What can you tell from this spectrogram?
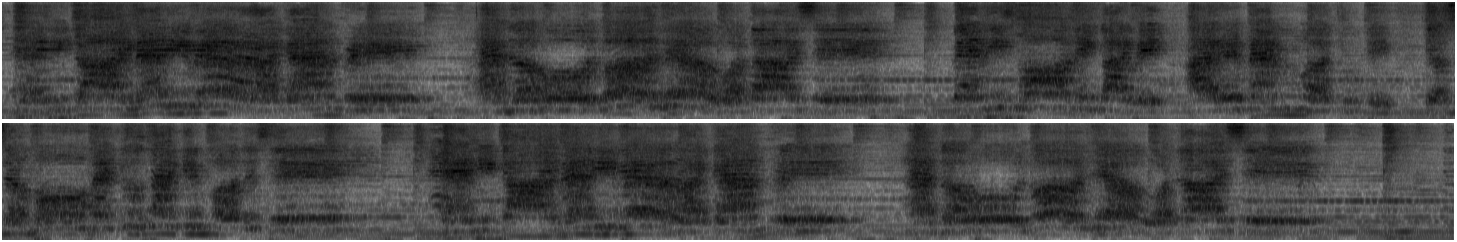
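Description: Children's choir singing a morning prayer song in unison, with sustained instrumental accompaniment underneath.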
